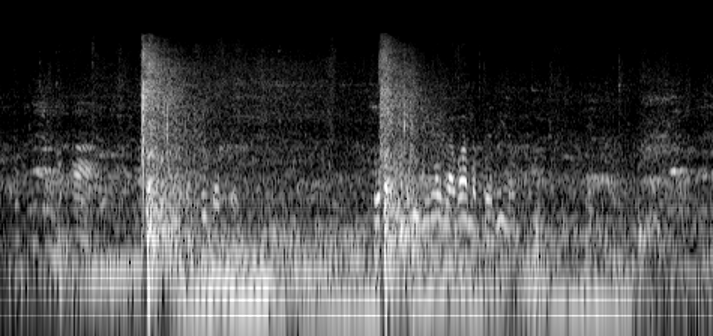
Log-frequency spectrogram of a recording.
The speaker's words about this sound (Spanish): Bueno, su casa ha sido atacada en las últimas horas y él ha tenido que defenderse literalmente a balazos. Escuche usted, por favor.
